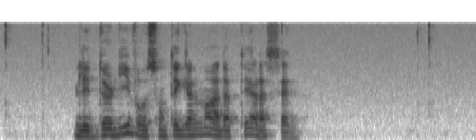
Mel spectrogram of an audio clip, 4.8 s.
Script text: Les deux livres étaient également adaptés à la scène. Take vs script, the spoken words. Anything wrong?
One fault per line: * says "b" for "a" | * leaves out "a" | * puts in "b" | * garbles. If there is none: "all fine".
* says "sont" for "étaient"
